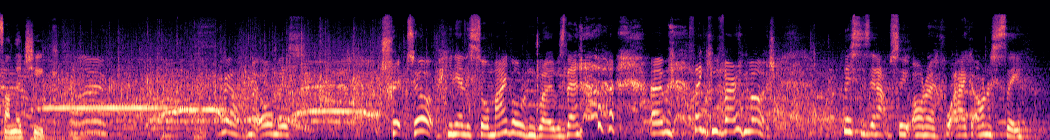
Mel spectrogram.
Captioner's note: applause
